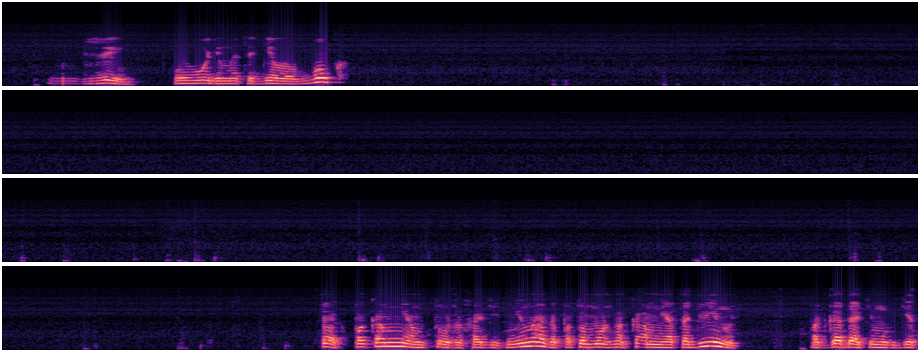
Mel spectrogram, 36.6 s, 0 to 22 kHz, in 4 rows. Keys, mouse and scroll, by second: 0.5 g, 5.5 click, 7.1 g, 7.2 click, 8.2-18.5 drag, 20.1 space, 21.9 space, 22.5 middle click, 23.5 space, 25.3-26.7 middle drag, 28.2 middle click, 30.0 space, 31.2 middle click, 34.5 middle click, 35.8 middle click.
